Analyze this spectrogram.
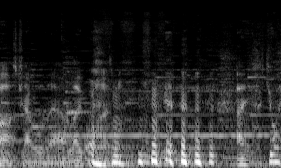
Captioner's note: laughs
